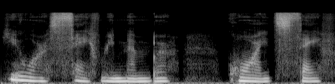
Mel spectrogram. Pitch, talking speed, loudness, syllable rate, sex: 150 Hz, 90 wpm, -16 LUFS, 4.5 syllables/s, female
